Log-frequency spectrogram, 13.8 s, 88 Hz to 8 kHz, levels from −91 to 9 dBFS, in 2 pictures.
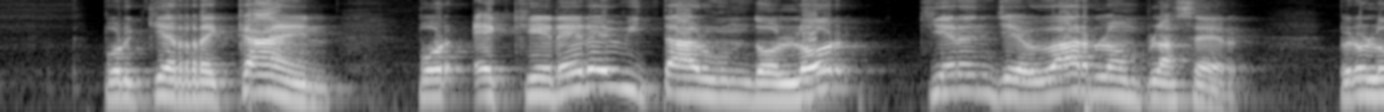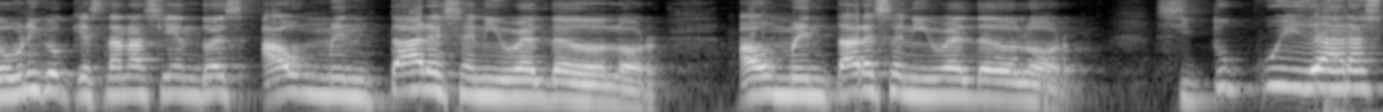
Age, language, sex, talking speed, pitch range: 20-39, Spanish, male, 140 wpm, 155-195 Hz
